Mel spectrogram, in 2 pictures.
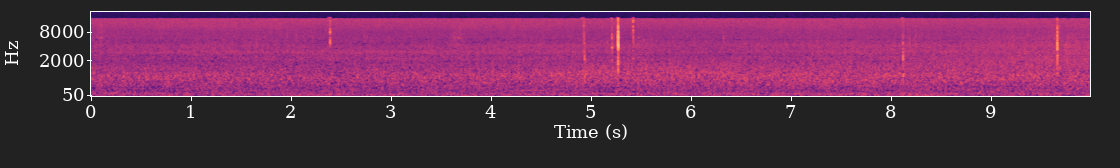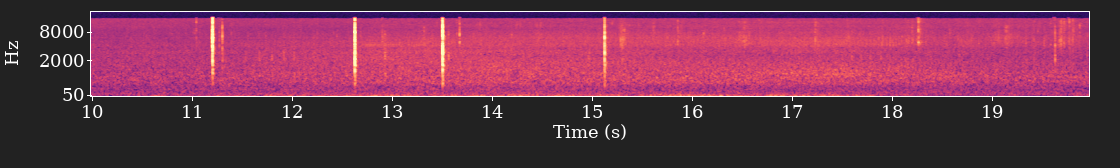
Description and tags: tree creak 03
wind and creaks from several trees, one close and several in the distance.
creak, nature, tree, wind, wood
